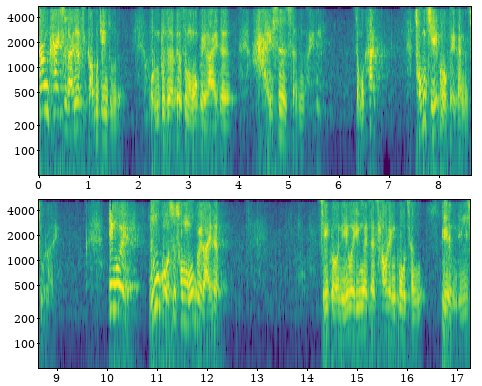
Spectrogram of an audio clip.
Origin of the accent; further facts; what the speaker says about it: China; now in United States; 我们中国人是不一样的，所以来到美国生活文化上有差异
